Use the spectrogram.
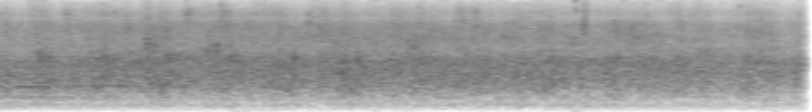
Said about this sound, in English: First of all, my Secretary of Agriculture, you may still know him as Governor Vilsack. I know him as Secretary Vilsack. Give Tom Vilsack a big round of applause.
